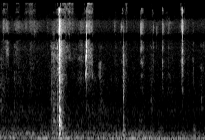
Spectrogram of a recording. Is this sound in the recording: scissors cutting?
yes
